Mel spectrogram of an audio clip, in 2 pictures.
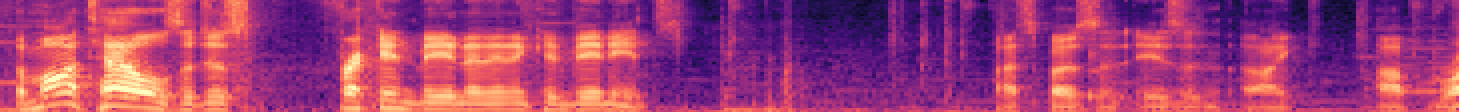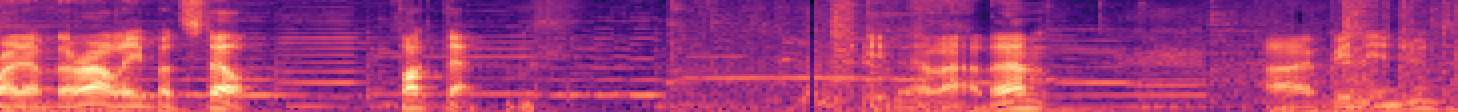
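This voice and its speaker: A man's voice: mid-range voice, bright, forceful tone. A man hosting a gaming video, giving casual, improvised commentary that drifts into dramatic storytelling, sweary and speaking straight to viewers.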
